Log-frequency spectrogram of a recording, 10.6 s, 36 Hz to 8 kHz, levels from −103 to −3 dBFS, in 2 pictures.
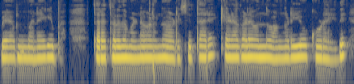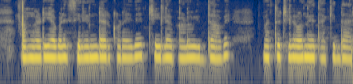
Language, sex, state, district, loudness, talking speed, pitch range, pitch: Kannada, female, Karnataka, Dakshina Kannada, -20 LUFS, 85 wpm, 200-210 Hz, 200 Hz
